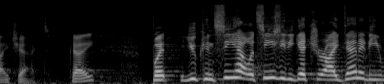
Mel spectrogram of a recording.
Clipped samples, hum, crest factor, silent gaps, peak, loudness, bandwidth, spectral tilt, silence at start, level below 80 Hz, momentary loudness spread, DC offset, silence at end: under 0.1%; none; 16 dB; none; -12 dBFS; -27 LUFS; 17.5 kHz; -4 dB/octave; 0 s; -60 dBFS; 14 LU; under 0.1%; 0 s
